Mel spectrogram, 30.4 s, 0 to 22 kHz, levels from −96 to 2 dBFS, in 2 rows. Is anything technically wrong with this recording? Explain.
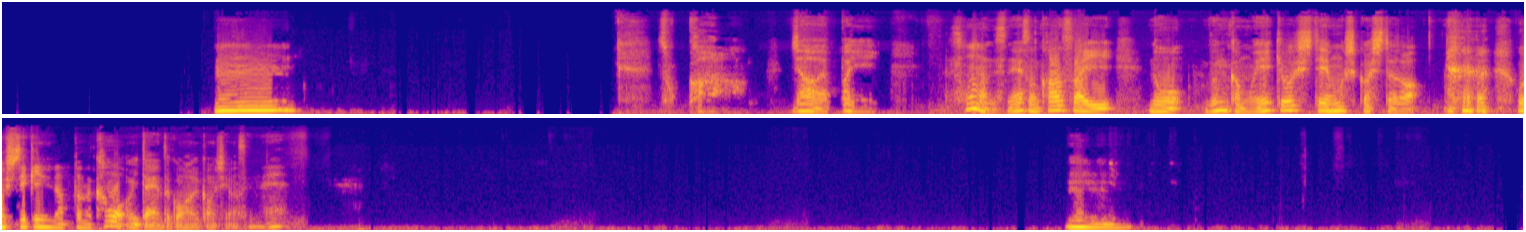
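Yes, there's hard clipping running through the whole speech clip. The signal was driven roughly 10 dB past what the stage could pass, so peaks get sliced flat, a small fraction of samples, around one or two percent. Those flat tops spray high harmonics, giving a gritty crackle on louder syllables.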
